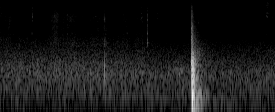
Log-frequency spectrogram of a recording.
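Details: Quiet background hiss with a few soft ticks, broken by one sharp, loud thump near the four-second mark, with no animal voices.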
